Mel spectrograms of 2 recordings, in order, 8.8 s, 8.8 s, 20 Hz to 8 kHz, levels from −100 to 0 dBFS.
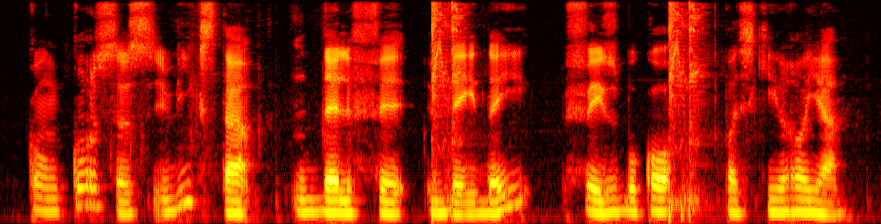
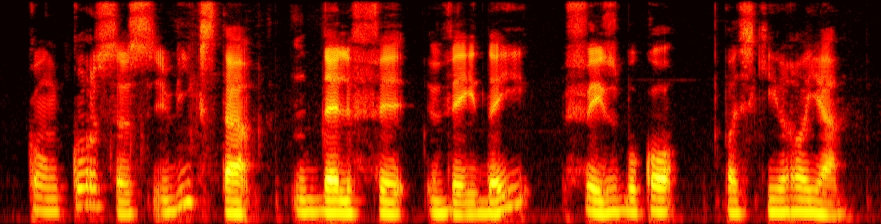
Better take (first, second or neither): second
